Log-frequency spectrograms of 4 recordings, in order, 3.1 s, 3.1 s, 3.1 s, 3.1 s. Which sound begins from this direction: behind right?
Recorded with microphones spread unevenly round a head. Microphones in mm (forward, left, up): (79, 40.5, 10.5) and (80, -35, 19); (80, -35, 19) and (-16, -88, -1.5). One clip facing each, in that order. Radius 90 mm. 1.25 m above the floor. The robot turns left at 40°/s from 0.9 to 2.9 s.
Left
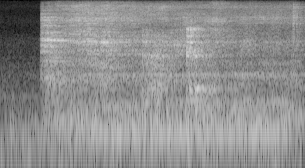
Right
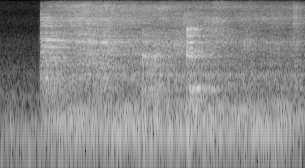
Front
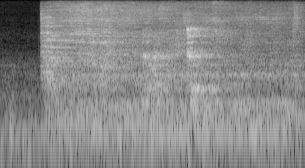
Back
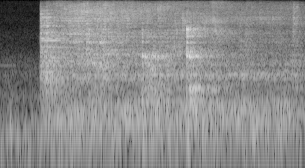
Frying, at 0.4 s.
